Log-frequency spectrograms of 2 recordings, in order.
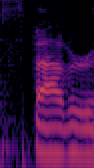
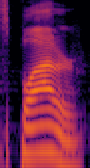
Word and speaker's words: spatter: You said a weird thing about blood blood spatter analysis. That's right. See, you said it right. Spatter. It's not splatter, children. It's spatter. Spatter, not blood splatter.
